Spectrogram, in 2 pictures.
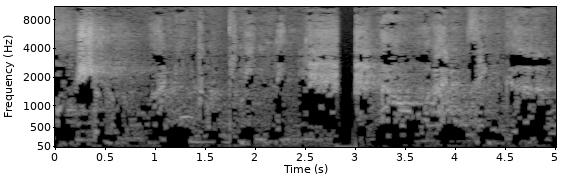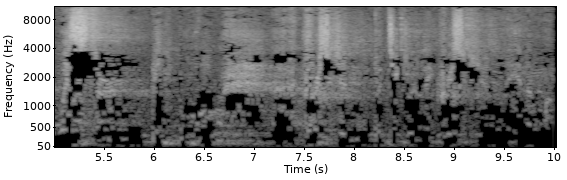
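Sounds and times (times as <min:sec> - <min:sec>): man speaking quietly into microphone: 0:00.0 - 0:10.0.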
